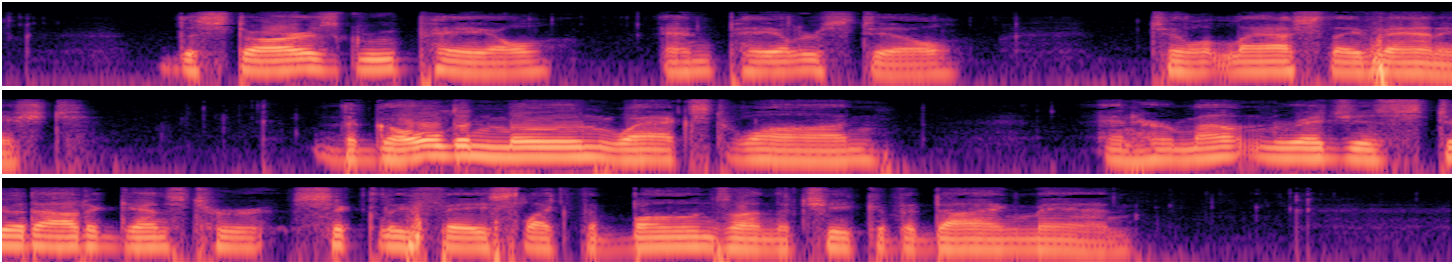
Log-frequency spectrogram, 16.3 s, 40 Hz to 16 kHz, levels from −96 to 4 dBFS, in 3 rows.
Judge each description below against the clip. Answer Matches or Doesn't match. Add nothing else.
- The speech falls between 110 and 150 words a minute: Matches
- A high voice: Doesn't match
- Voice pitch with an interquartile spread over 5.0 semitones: Doesn't match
